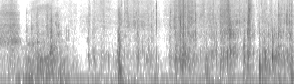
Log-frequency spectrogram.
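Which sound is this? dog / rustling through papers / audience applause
rustling through papers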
